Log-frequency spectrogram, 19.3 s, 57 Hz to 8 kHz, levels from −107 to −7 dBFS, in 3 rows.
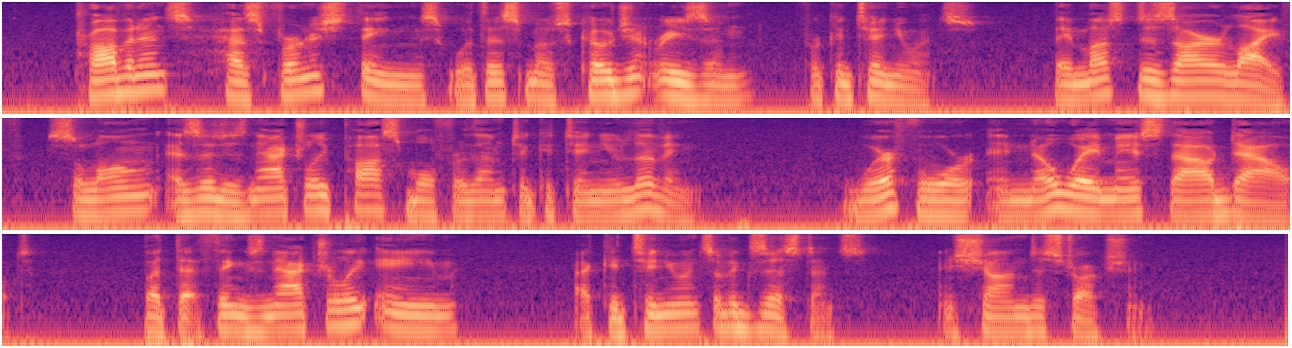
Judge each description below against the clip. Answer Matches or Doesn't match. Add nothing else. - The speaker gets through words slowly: Doesn't match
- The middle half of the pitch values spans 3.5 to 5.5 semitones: Doesn't match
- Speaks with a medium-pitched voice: Doesn't match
